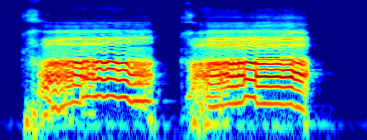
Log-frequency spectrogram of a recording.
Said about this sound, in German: Und dann hören auch sie es. In der Ferne krächzen Krähen.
